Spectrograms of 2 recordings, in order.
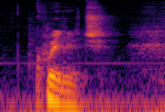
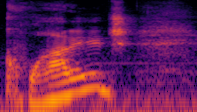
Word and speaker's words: quidditch: Q um quidditch quidditch I wasn't gonna mispronounce it I'm not gonna be like one of those hipsters it's like oh what is it called is it called quadage is it Coolidge it's quidditch so he's he's gonna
